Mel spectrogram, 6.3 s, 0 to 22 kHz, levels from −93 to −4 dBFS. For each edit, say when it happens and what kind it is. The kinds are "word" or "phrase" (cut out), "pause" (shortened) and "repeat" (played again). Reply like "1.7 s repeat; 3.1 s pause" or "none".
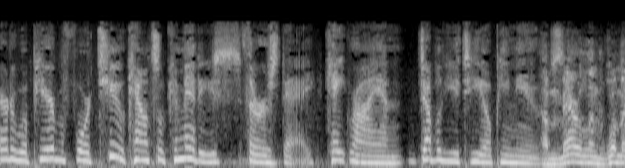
2.4 s word; 3.2 s pause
